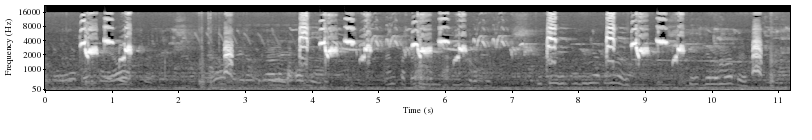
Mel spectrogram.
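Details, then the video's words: Oriental magpie-robin 'konslet' style lure song, used to provoke rival birds into singing: loud, sharp chirped notes and harsh broadband clicks in quick clustered bursts, with irregular pauses, over a quiet background. "Suara Pancingan Kacer Konslet Ngeplay Jamin Lawan Ikut Konslet"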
